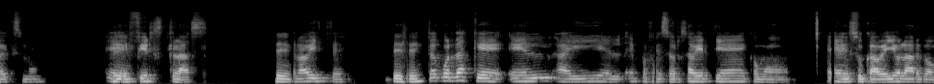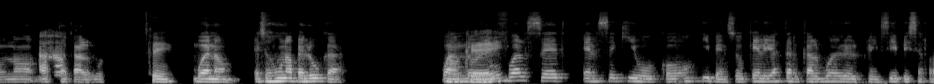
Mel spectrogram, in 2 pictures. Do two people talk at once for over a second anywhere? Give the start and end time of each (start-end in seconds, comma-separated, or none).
none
